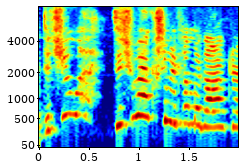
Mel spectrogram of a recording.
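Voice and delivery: high excited question; excited surprise. Retold or imitated. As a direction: gush it out fast and high. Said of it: "And she said".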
